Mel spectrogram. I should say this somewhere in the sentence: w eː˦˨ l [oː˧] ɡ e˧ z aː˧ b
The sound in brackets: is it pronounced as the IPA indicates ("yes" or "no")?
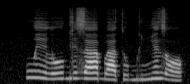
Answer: yes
